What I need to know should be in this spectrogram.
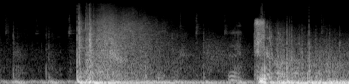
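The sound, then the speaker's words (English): A rocket explosion in a video game: a loud booming blast with a long, noisy rumbling tail, then a second sharper hit, over continuous game noise. “I know, I shot the rocket.”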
